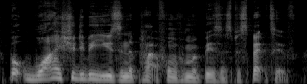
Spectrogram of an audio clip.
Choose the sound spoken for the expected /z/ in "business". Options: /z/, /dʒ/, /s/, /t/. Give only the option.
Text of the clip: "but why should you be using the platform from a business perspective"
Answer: /z/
